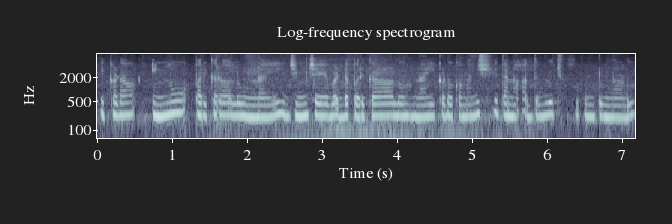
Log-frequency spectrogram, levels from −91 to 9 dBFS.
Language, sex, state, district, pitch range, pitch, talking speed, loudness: Telugu, female, Andhra Pradesh, Sri Satya Sai, 220-240 Hz, 225 Hz, 115 wpm, -16 LUFS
